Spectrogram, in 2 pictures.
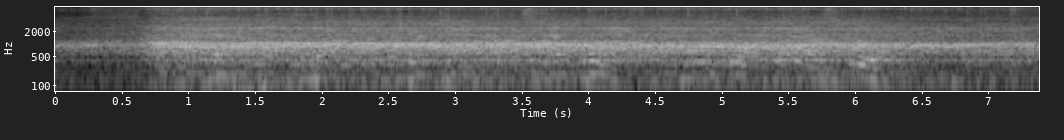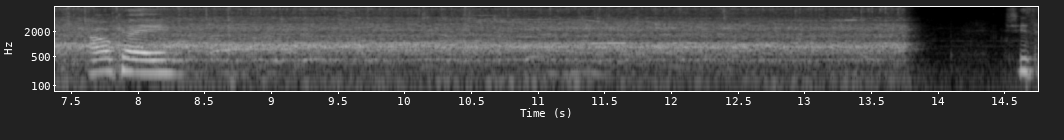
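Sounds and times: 
crowd cheering sound effect: 0.0 - 13.9
speech: 7.6 - 8.4, 14.6 - 14.7.

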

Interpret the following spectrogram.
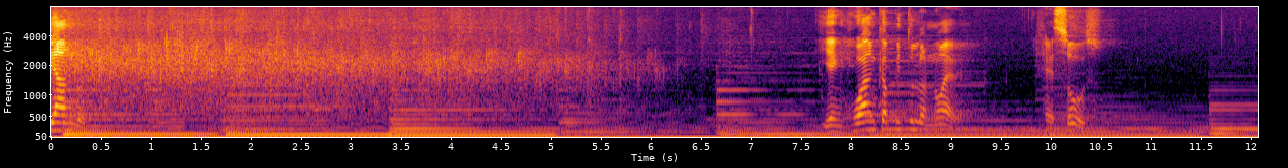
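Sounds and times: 
speech: 0.0 - 0.4, 7.8 - 9.3, 9.9 - 10.6
audience clapping loudly: 0.0 - 6.8
sustained low keyboard chords: 0.0 - 12.0.

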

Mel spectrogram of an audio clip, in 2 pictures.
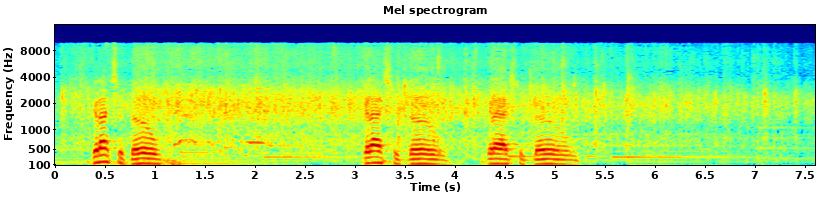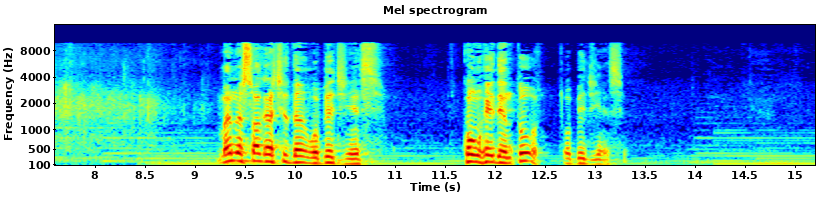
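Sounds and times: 
audience applauding: 0.0 - 9.2
speech: 0.4 - 1.3, 3.1 - 5.4, 9.3 - 10.9, 11.7 - 13.4.

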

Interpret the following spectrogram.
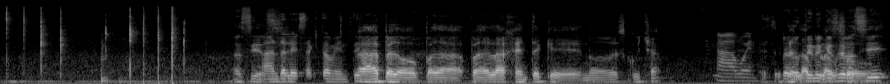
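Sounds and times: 
rhythmic hand clapping: 0.0 - 2.0
faint steady hum: 0.0 - 8.8
speech: 2.3 - 8.8.

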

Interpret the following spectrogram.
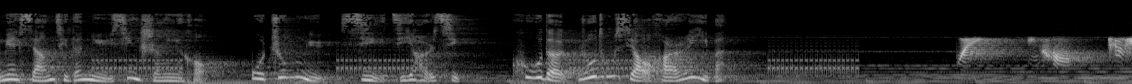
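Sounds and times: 
speech: 0.0 - 7.4
telephone line ringing on a call: 0.9 - 1.6, 3.4 - 4.5, 7.6 - 8.7.

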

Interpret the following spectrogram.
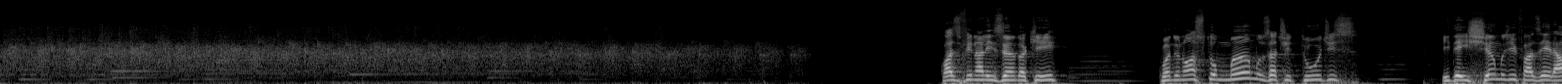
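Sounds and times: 
audience applauding: 0.0 - 8.2
speech: 9.4 - 10.7, 11.6 - 13.6, 14.4 - 15.6.

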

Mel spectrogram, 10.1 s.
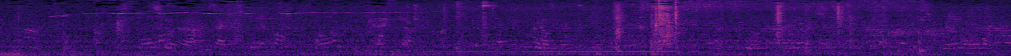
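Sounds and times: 
Swiss tilting ICN train rumbling on the Gotthard line: 0.0 - 9.9
people talking: 0.0 - 10.1.

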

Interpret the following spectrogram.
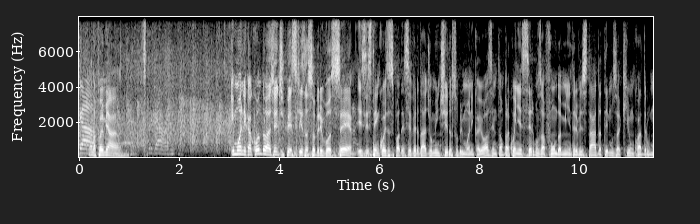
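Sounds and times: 
audience applause: 0.0 - 5.8
speech: 0.2 - 1.0, 3.0 - 11.4.

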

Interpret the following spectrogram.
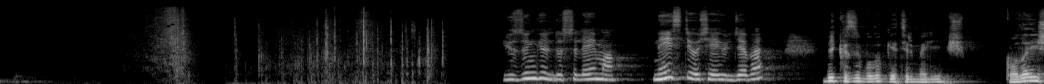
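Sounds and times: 
paper envelope being torn open: 1.2 - 4.5
speech: 5.0 - 10.4.

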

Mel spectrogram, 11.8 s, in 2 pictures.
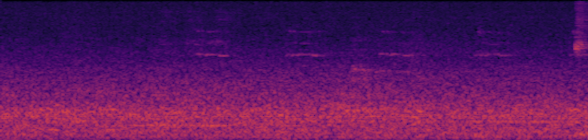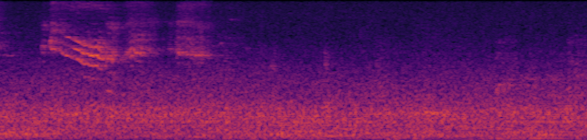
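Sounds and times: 
traffic rumble: 0.0 - 11.7
flying foxes screeching: 5.7 - 8.1.

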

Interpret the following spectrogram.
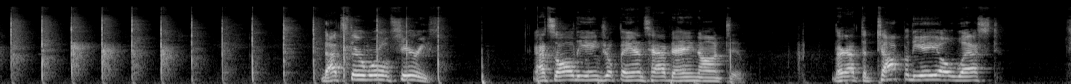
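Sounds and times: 
single pair of hands clapping slowly: 0.0 - 4.6
speech: 3.2 - 4.5, 5.3 - 7.5, 8.3 - 10.0.

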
